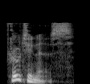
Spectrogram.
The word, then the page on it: fruitiness: British English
